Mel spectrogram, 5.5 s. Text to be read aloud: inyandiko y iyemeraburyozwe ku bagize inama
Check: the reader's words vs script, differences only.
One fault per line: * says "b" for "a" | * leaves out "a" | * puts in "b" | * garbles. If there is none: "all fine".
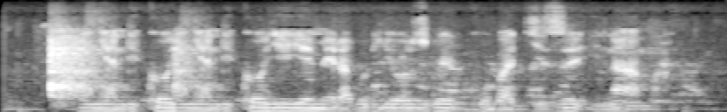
* puts in "inyandiko"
